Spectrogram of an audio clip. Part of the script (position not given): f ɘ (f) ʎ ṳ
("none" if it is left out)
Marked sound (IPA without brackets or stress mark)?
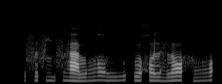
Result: f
